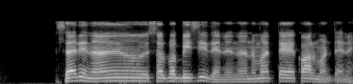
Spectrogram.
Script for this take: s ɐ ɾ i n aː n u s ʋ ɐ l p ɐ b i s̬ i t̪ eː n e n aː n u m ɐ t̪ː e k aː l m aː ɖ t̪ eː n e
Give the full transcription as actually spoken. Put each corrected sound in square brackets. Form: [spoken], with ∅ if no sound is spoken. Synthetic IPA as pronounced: s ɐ ɾ i n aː n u s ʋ ɐ l p ɐ b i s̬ i [d̪] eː n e n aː n u m ɐ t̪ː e k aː l m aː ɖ t̪ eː n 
